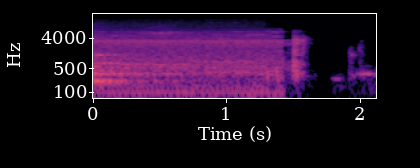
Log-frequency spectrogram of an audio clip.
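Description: Quiet, even background hiss of the room and microphone. About one and a half seconds in, a faint click comes, then the sound cuts out to dead silence for about half a second, as when a noise gate or call software mutes the line.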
